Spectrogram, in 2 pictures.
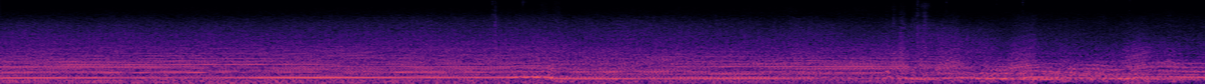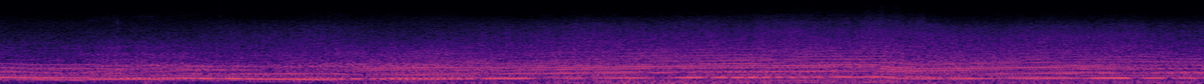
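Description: Race car engine in Assetto Corsa during ranked online racing, loud and close, revving up and down through gear changes with a sustained high whine, no talk.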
